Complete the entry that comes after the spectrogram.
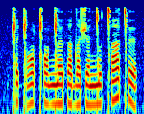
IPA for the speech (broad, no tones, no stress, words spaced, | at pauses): ǁəɡ͡ǁɑǁʰɑ ŋ͡ǁɐθa daʃɐŋ͡ǀo ǀʰaǀʰə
